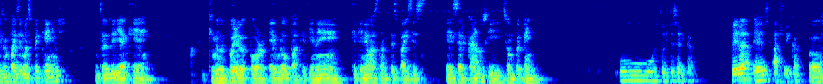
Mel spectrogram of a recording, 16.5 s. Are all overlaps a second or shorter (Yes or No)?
Yes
